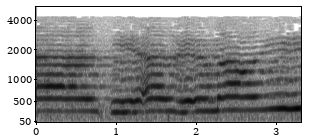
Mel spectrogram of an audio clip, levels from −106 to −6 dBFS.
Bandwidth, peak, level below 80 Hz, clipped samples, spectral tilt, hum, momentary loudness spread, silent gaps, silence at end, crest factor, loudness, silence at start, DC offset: 4.3 kHz; -6 dBFS; -56 dBFS; under 0.1%; -10.5 dB/octave; none; 4 LU; none; 0 s; 10 dB; -16 LUFS; 0 s; under 0.1%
